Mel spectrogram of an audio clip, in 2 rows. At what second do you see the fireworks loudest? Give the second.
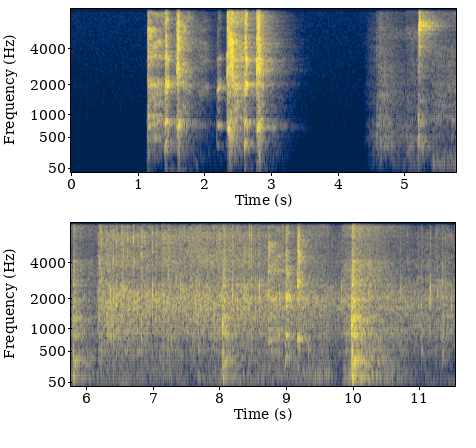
10 s.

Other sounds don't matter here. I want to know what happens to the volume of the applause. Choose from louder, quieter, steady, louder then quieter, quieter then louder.
quieter.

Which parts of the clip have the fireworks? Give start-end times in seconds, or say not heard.
4.5-10.8.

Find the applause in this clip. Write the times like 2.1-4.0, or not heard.
6.2-11.4.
